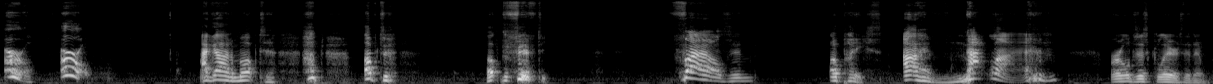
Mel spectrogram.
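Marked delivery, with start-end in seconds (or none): 0.0-0.9 high, loud excited yells; breathless calling. Acted. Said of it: "breathless, sputtering". 2.0-10.6 high, loud, stumbling over the words; too excited to get it out; breathless sputtering. Acted. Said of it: "breathless, sputtering".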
